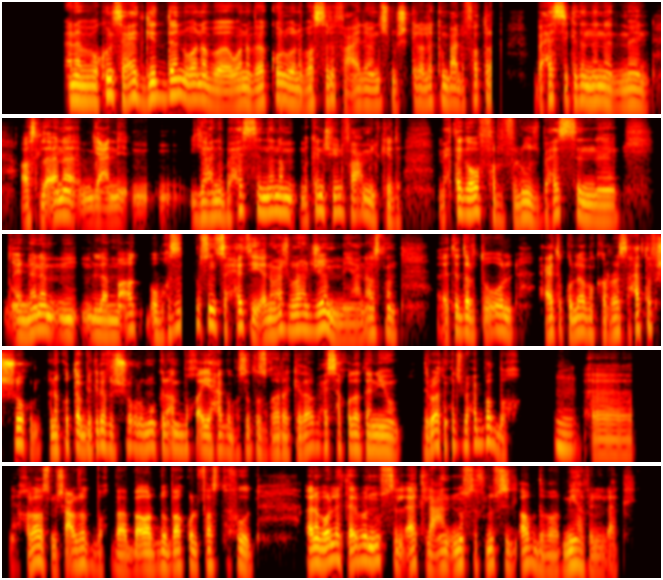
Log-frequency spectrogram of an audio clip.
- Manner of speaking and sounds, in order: tapping; in English: "الجيم"; in English: "fast food"
- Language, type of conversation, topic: Arabic, advice, إزاي أقدر أسيطر على اندفاعاتي زي الأكل أو الشراء؟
